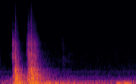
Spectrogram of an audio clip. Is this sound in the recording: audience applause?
no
